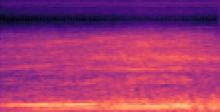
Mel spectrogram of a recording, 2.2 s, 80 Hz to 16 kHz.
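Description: A CFMOTO 650 MT motorcycle accelerates hard to overtake on a mountain road, its engine note rising in a strong, close, continuous rev over about two seconds.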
